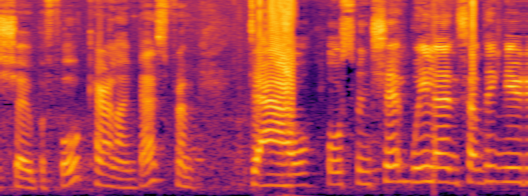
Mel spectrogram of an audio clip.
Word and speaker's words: Tao: yeah we learned that t-a-o is pronounced like a d dao horsemanship so carolyn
